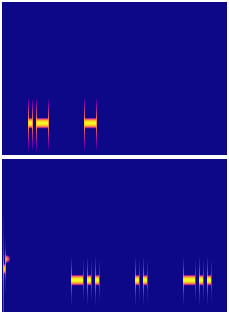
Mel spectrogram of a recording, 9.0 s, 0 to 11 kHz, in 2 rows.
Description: Morse code, heard as a keyed tone, about 15 wpm, spaced as for 9 wpm, 700 Hz. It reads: AT DID
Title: 3x Character Spacing - Top 100 Words - 15wpm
